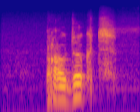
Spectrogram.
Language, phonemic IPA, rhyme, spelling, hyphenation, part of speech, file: Dutch, /proːˈdʏkt/, -ʏkt, product, pro‧duct, noun, Nl-product.ogg
- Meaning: product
